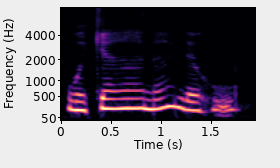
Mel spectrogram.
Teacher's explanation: لہو دو سلیبل والا ورڈ، لام پر زور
